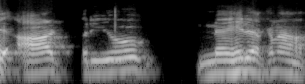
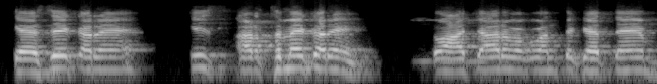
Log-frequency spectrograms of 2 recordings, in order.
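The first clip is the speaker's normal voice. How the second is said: usual speaking voice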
